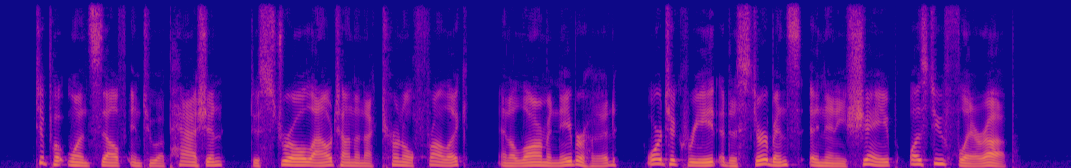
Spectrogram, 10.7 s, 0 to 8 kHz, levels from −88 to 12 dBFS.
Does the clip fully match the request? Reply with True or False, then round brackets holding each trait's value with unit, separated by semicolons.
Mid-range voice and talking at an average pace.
True (150 Hz; 170 wpm)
